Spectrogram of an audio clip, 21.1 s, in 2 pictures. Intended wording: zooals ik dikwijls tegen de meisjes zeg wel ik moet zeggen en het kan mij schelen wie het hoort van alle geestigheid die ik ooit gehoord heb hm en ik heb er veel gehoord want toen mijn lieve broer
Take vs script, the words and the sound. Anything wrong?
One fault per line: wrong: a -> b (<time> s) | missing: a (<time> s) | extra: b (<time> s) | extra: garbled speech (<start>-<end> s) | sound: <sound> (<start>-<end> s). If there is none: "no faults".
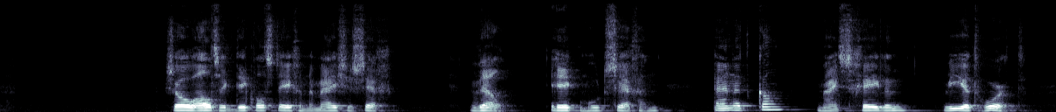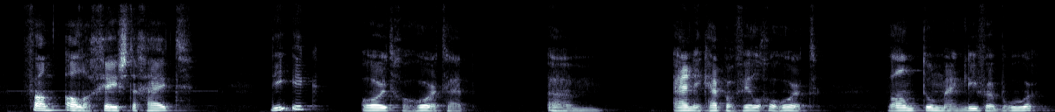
no faults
